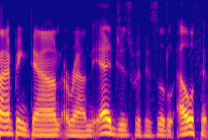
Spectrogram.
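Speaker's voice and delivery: plain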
